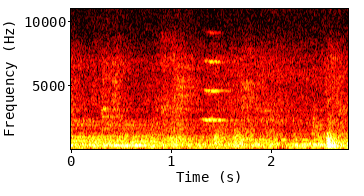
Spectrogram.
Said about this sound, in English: And we're shortly arriving at Kew. District line train to Barking.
